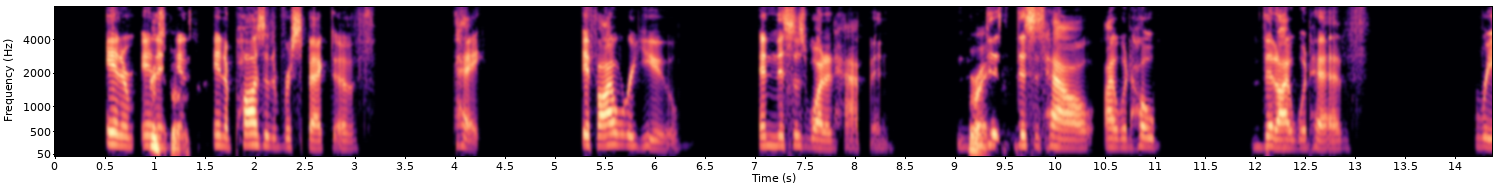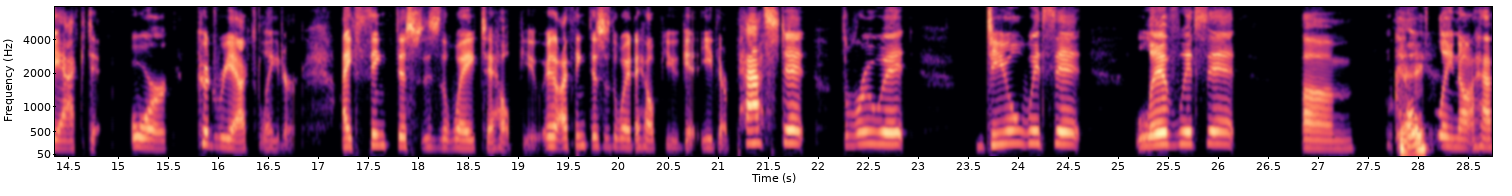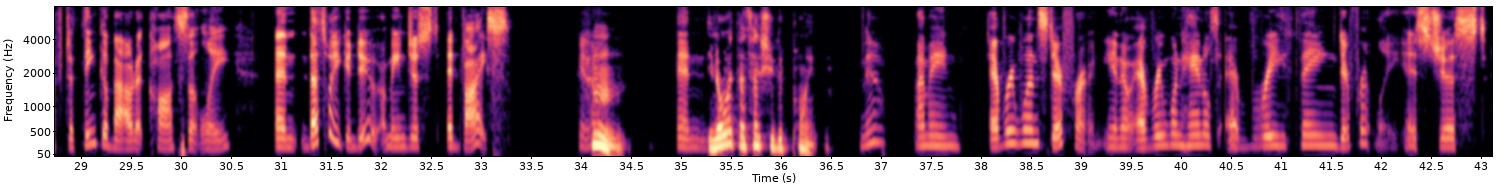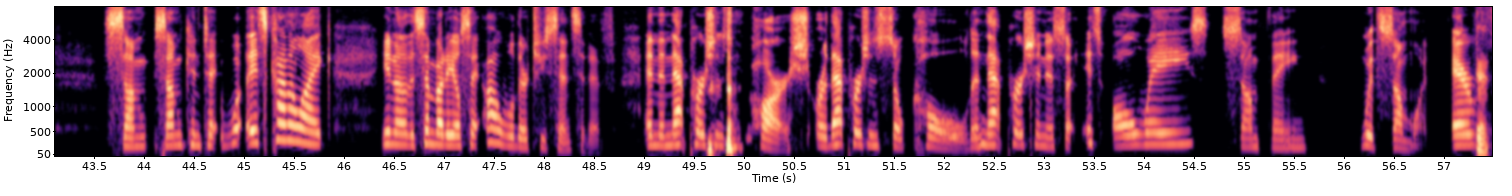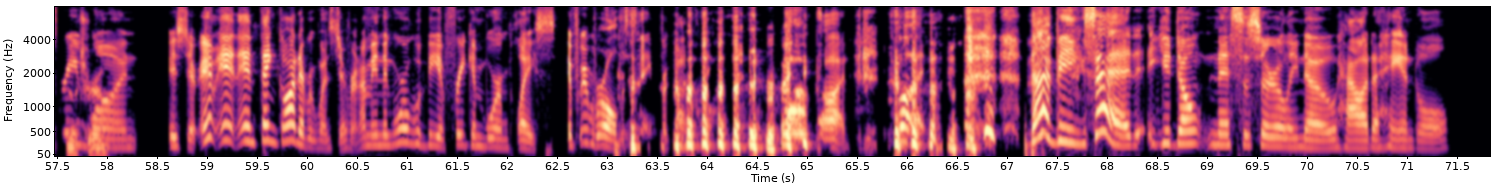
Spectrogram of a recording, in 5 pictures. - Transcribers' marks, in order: other background noise; trusting: "Hmm. You know what, that's actually a good point"; chuckle; drawn out: "Everyone"; laugh; laughing while speaking: "Right?"; laughing while speaking: "if we"; laugh; stressed: "Oh"; chuckle
- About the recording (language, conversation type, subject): English, unstructured, Does talking about feelings help mental health?
- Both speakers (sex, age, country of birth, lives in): female, 55-59, United States, United States; male, 40-44, United States, United States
